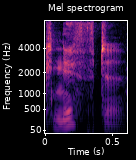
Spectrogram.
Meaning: 1. rifle 2. thick slice of bread
- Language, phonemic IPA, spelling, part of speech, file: German, /ˈknɪftə/, Knifte, noun, De-Knifte.ogg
